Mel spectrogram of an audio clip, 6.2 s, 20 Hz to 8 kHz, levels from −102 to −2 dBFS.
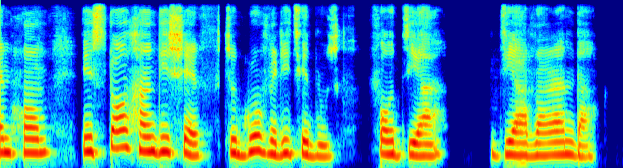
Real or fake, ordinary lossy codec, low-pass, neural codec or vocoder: fake; none; 7.2 kHz; codec, 44.1 kHz, 3.4 kbps, Pupu-Codec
